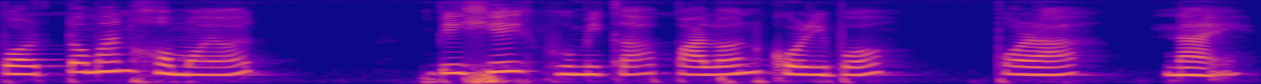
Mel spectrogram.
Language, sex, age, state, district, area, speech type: Assamese, female, 18-30, Assam, Sonitpur, rural, spontaneous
